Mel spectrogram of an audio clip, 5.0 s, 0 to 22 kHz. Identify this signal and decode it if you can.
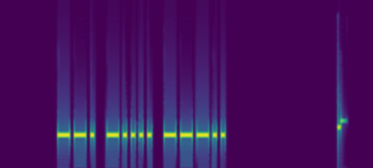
Morse code, heard as a keyed tone, about 22 wpm, 700 Hz. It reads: G68
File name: practice / 22wpm / Three Letter-Number Combinations - 22wpm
